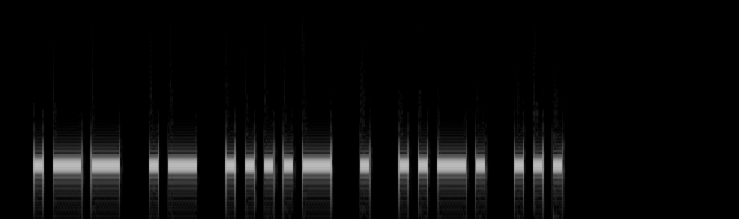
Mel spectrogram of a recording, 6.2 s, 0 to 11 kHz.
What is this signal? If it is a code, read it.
Morse code, heard as a keyed tone, about 15 wpm, 700 Hz. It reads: WA4EFS
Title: USA Callsign DE Callsign - 6 Characters - 15wpm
